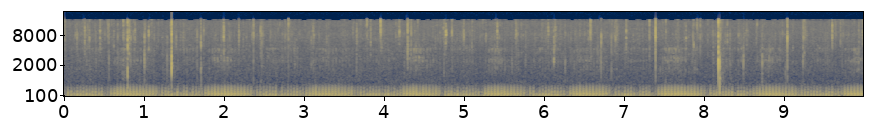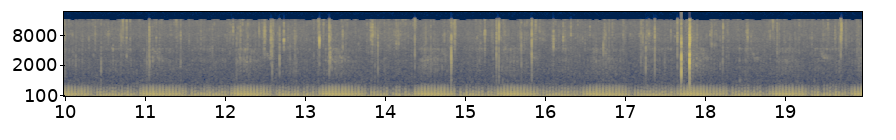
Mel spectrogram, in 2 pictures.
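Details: A relaxed cat purrs near a crackling fireplace, a deep throaty drone pulsing in regular in-and-out surges roughly every second for the whole stretch, with light fire pops and clicks overhead.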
